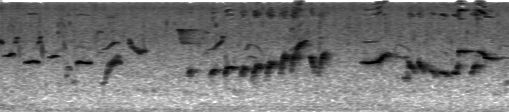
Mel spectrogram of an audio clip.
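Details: Song of a White-rumped shama used as training sound: whistled notes lead into a fast warbling run of rising and falling slurs, then a sustained high whistle, with faint hiss behind.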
